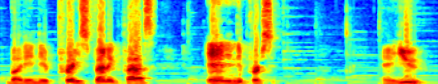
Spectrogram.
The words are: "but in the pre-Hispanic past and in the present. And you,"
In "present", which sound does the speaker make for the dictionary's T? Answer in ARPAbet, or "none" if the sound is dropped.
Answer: none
